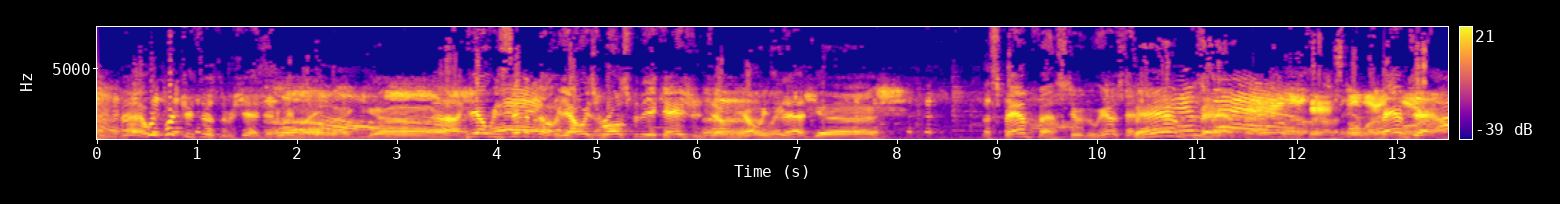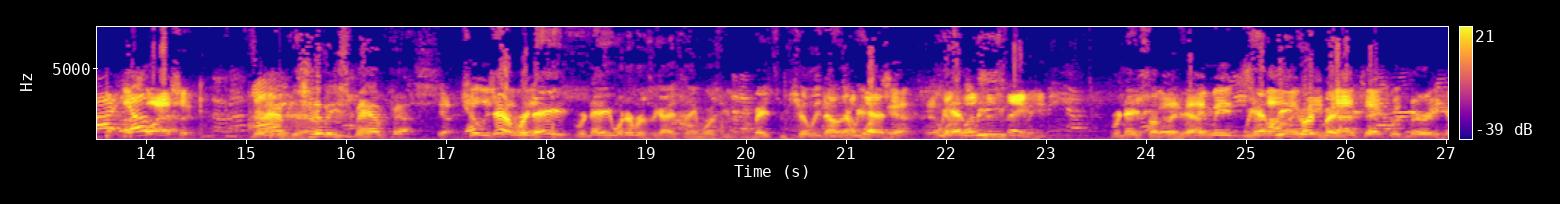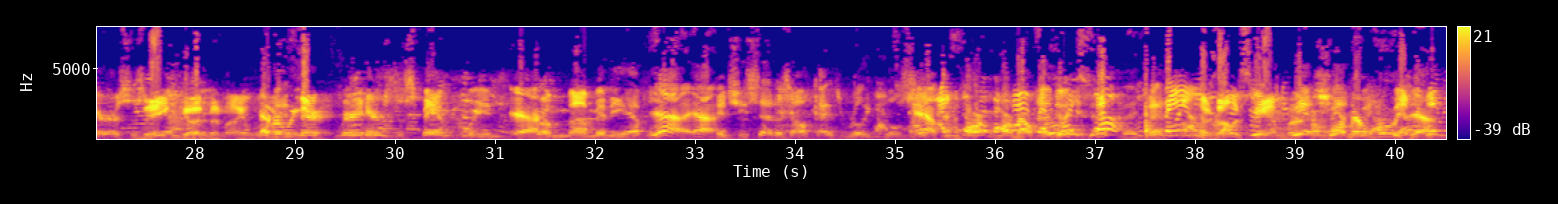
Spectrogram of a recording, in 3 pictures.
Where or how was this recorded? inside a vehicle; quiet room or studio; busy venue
busy venue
